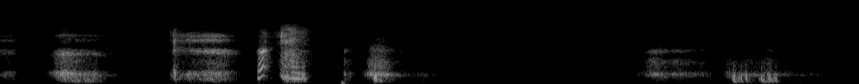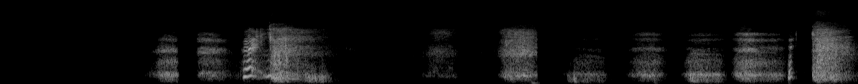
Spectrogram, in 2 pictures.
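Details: Wet sneezing and sniffles from a cold, with more sneezing after 3 minutes; repeated wet sneezes and sniffles in several clustered bursts.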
